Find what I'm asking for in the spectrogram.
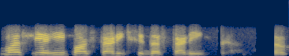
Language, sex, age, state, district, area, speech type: Hindi, female, 30-45, Bihar, Muzaffarpur, rural, conversation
